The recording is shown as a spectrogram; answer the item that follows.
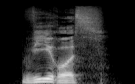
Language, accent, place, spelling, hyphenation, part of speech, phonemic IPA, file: German, Germany, Berlin, Virus, Vi‧rus, noun, /ˈviːʁʊs/, De-Virus.ogg
- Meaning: 1. virus 2. computer virus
